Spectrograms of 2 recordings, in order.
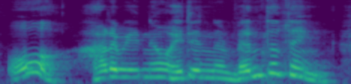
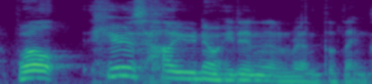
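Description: First: Higher, lightly put-on Scotty; a hint of Scotty wondering aloud; mild Scotty voice. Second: Said in the usual way. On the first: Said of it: "And Scotty says". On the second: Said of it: "Scotty says".

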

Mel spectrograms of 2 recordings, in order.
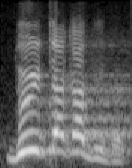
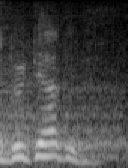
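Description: First: দুই punched high and loud; stress on দুই. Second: Said in the usual way. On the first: Real, not acted. Preacher urging every listener to give two taka, stressing দুই. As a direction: hit দুই hard the second time.

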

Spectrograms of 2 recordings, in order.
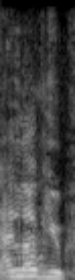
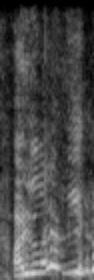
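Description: First: Said in the usual way. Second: High, loud wail breaking into laughter; wailed declaration. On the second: Real, not acted. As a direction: wail it out and crack up.

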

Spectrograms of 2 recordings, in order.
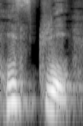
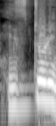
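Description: First: হিস্ট্রি with no middle vowel; two-syllable "his-tri". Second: হিস্টোরি with a full middle "to"; mispronounced "his-to-ri". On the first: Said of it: "আমরা এই উচ্চারণটা ভুল করি". (হিস্ট্রি, "টো" ছাড়া দুই সিলেবলে) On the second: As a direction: say হিস্টোরি in three syllables, his-to-ri. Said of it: "হিস্টোরি না". (হিস্টোরি, মাঝে স্পষ্ট "টো" দিয়ে) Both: Shown as a demonstration.

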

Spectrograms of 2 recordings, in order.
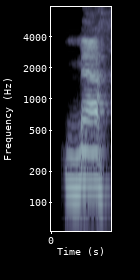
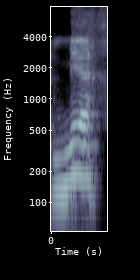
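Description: First: MECH with an open e as in bed; Warsaw dialect form. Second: Said in the usual way. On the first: Shown as a demonstration. Teacher contrasting dialects, open-vowelled MECH. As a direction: say "mech" with e before the throaty ch. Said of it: "the Warsaw Polish dialect". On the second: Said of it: "instead of mich".

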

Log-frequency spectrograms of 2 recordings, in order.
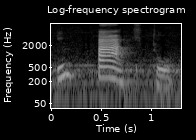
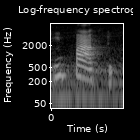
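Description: First: Impacto slowed as im-pac-to; slow syllable-split impacto. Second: Said in the usual way. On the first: Shown as a demonstration. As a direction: stretch impacto out, sounding each syllable.

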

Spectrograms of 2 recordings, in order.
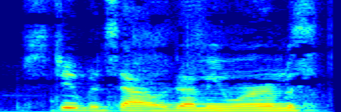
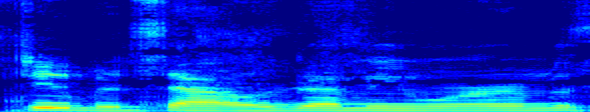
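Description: First: Said in the usual way. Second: Slow, hushed and distant; slow soft flashback. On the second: Shown as a demonstration. Kid replaying his own words as a flashback, slow and hushed. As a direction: replay it softly like a fading memory. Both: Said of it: "Rewind the clip".

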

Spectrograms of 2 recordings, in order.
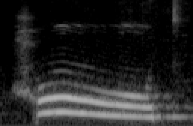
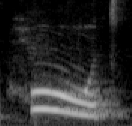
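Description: First: حوت with the long و held very slowly; teacher drawing out حوت for children; stretched vowel. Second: حوت said higher and louder, short; teacher calling حوت to the kids; loud, bright repeat. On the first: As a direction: drag out the وو in حوت. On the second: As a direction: call out حوت to the class. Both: Shown as a demonstration. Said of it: "مد ايه حوت؟".

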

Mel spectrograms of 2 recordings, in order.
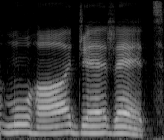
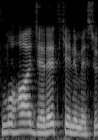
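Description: First: Slow drawn-out "muhaceret"; careful slow "muhaceret"; slow model reading. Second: Said in the usual way. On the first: Shown as a demonstration. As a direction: stretch each syllable for the class. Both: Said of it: "son iki kelimemiz muha".

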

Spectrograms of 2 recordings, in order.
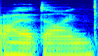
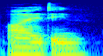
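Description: First: "iodine" ending like "dine"; alternative pronunciation. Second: Said in the usual way. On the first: Shown as a demonstration. Offering viewers the other pronunciation, "iodine" rhyming with "dine". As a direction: say "iodine" with a long "eye" in the last syllable. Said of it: "however you want to pronounce it". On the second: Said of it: "I'll say iodine".

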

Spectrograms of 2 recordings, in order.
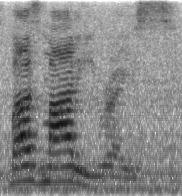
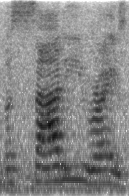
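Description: First: "basmati" said slowly as bahz-MAH-tee; careful pronunciation. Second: Said in the usual way. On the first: Shown as a demonstration. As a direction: spell out "basmati" syllable by syllable.

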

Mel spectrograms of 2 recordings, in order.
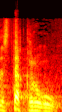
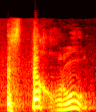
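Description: First: استقرؤوا with a glottal stop, istaqri'u; wrong pronunciation. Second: استقروا said plainly as istaqru, no hamza; correct pronunciation. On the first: Teacher shows students the form to avoid, استقرؤوا with hamza. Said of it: "لا تقول". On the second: Teacher shows students the right form, استقروا as istaqru. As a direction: say استقروا short and clean, istaqru. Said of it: "لا تقول استقرؤوا". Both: Shown as a demonstration.

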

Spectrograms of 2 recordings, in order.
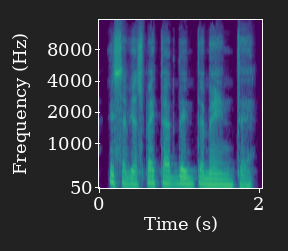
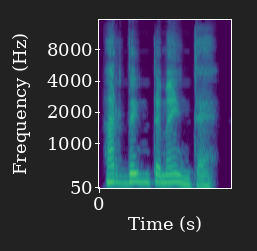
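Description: First: Said in the usual way. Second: "ardentemente" drawn out very slowly; emphatic repeat. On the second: A narrator's reading. Mother stressing Caterina's eagerness to Alyosha, "ardentemente" slow and drawn out. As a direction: lean on "ardentemente", stretching every syllable.

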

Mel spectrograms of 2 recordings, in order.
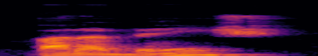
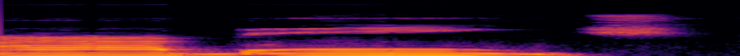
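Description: First: Said in the usual way. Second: Drawn-out "Parabéns", each syllable held long. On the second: Shown as a demonstration. Teacher sounds out the example word for students, drawn out slowly.

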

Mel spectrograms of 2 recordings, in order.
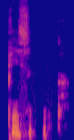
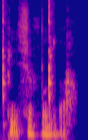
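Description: First: Breathy unvoiced whisper of the word; whispered repeat. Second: Said in the usual way. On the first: Real, not acted. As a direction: say it again under your breath. Checks difficulty, repeats it.

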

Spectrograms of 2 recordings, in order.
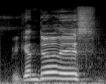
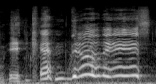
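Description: First: Said in the usual way. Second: Slow, very high-pitched voice; playful pep talk. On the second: Pretend. Gamer psyching himself up with the jetpack, playful pep talk. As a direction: stretch it out high and squeaky.

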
